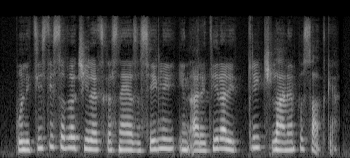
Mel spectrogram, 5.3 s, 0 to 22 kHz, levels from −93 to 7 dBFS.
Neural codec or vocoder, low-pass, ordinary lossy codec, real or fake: codec, 32 kHz, 1.9 kbps, SNAC; 14.4 kHz; MP3, 96 kbps; fake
